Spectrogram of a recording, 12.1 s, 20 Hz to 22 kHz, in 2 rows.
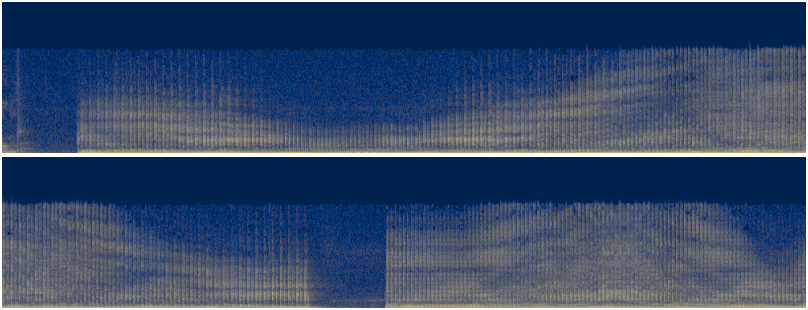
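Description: Neuro bass synth patch (two FM8 instances and Native Instruments Massive in an Ableton instrument rack) playing a heavy, growling bass, its tone opening and closing in slow sweeps, run through a saturator on sinoid fold and a chorus at 100% wet that make it full and wide. It plays in two long phrases, the first about eight seconds, then a short break and a second phrase.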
